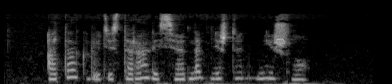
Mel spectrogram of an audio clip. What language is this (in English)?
Belarusian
